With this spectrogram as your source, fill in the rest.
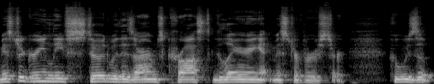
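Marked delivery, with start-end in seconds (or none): none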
